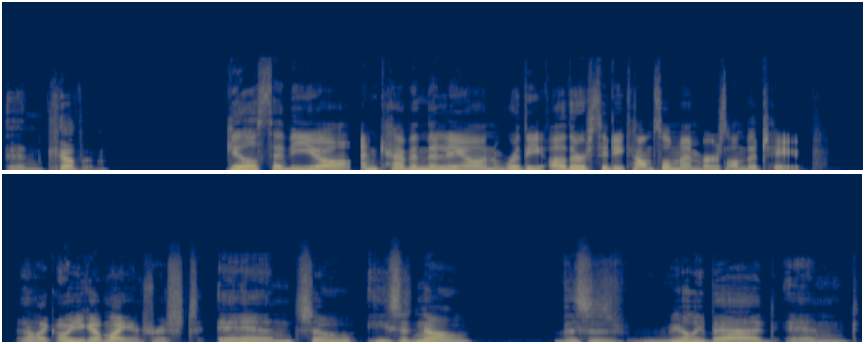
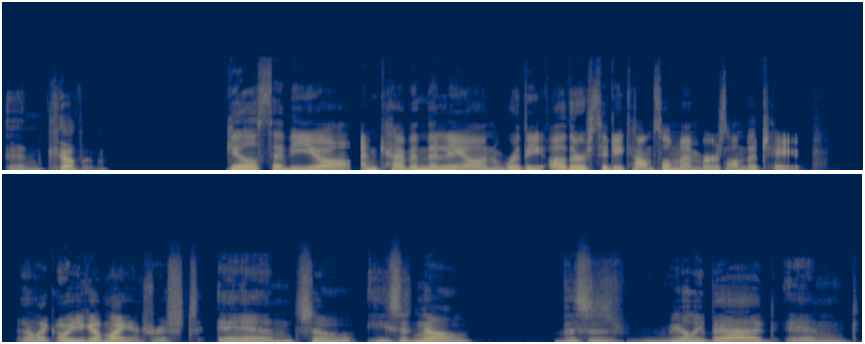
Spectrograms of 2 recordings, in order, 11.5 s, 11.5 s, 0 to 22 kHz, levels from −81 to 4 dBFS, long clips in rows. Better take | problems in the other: neither | none

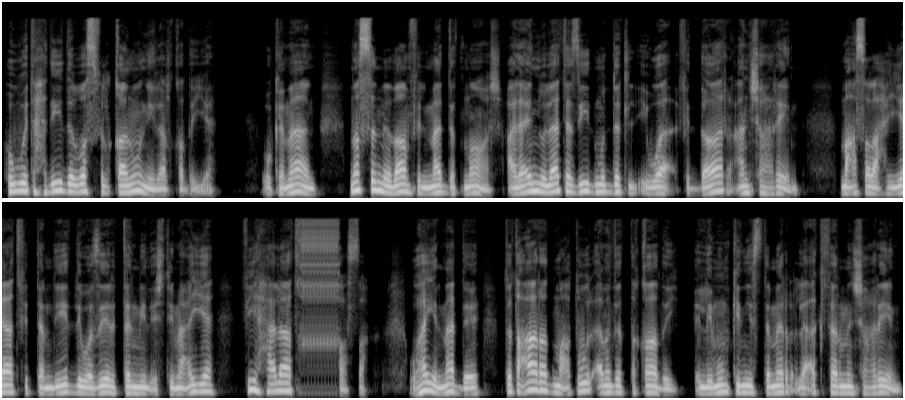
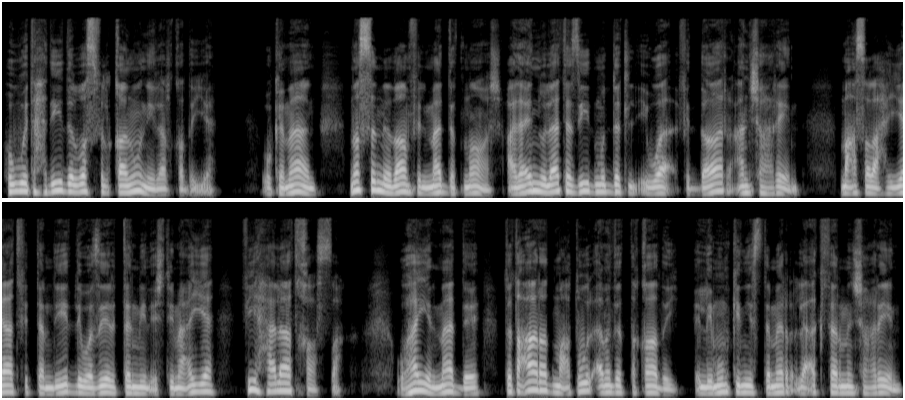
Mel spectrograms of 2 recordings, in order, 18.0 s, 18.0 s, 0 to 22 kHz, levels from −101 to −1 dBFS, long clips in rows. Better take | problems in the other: second | audio freezing; at 12 s

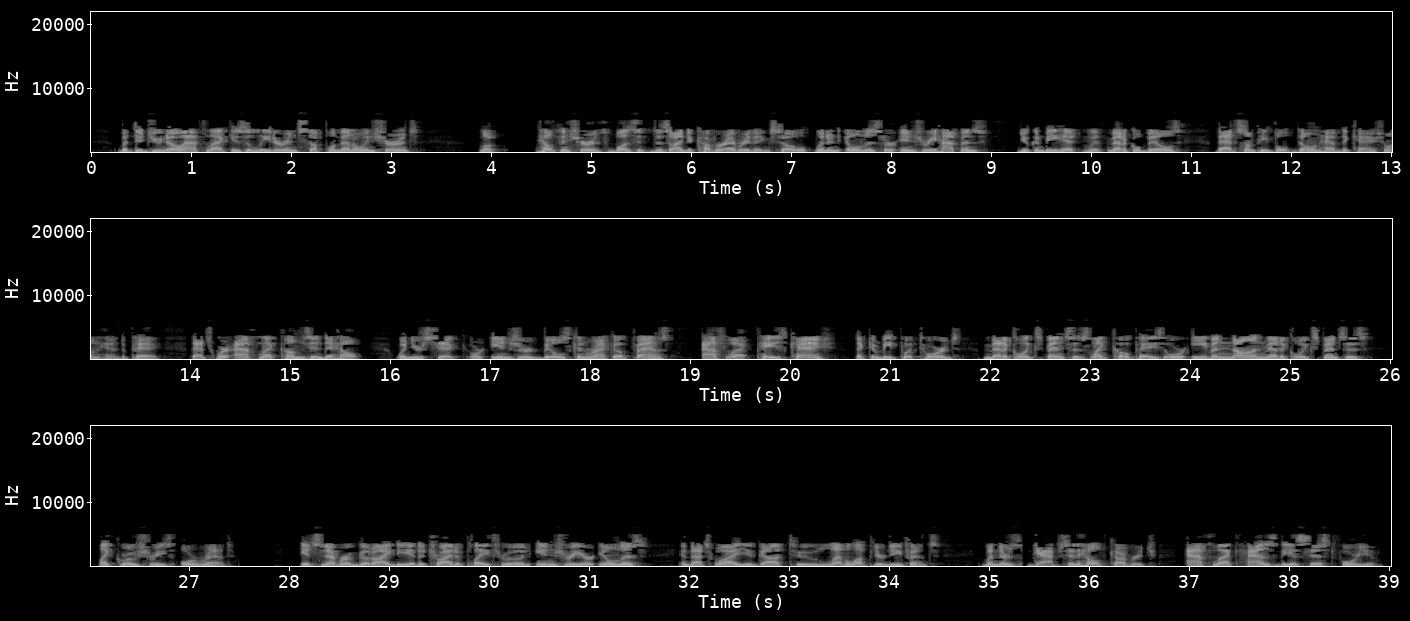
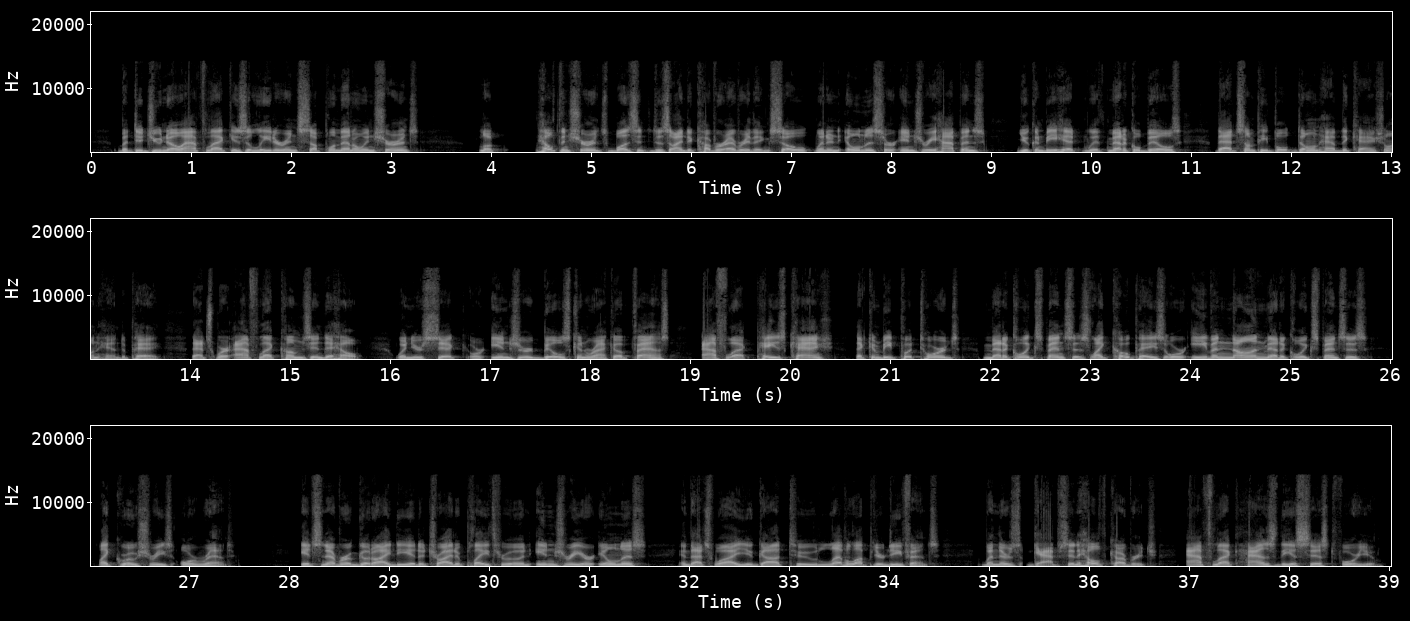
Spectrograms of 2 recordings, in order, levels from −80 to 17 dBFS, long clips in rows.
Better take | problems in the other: second | garbled, watery; badly

